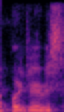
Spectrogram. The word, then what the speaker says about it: Port Jervis: Port Jervis am I saying it right yeah Port Jervis yeah sorry I should have looked at but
